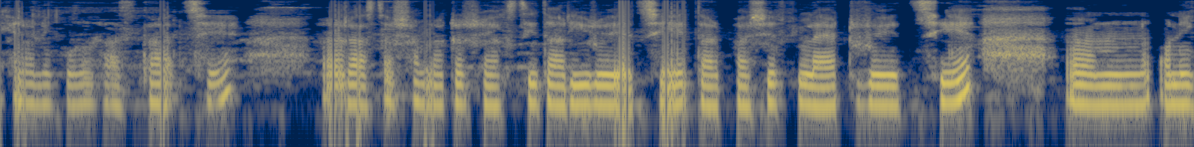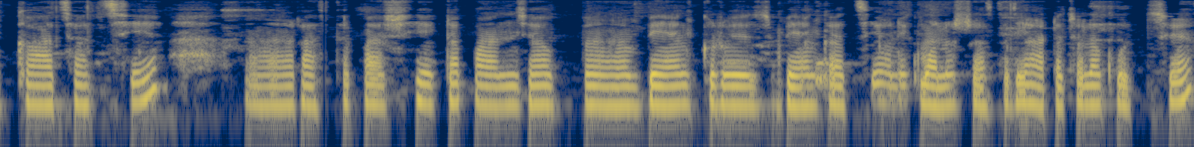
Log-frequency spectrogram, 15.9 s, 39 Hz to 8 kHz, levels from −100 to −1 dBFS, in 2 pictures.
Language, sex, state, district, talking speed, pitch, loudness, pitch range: Bengali, female, West Bengal, North 24 Parganas, 140 wpm, 185 Hz, -24 LUFS, 180-195 Hz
